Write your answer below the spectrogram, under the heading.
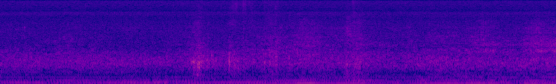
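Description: Single-cylinder quad pulling steadily under load through the woods, a deep even drone with clean throttle changes and no misfire.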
